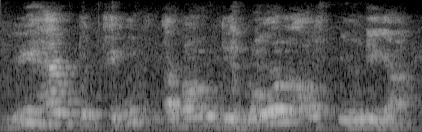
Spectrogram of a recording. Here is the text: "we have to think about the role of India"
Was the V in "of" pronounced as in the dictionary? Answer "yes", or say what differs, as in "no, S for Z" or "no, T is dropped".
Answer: no, P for V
